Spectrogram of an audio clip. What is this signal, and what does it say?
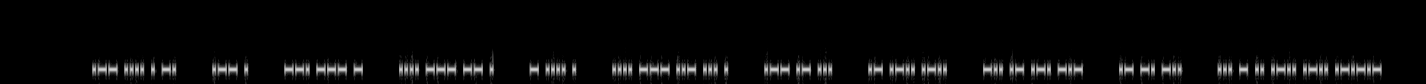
Morse code, heard as a keyed tone, about 41 wpm, 700 Hz. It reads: WHEN WE GOT HOME THE HOUSE WAS ALL DARK AND STILL.
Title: 2x Word-Spacing - Sentences from Top 500 Words - 45wpm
